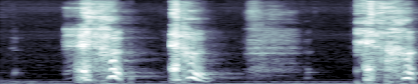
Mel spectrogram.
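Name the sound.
coughing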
